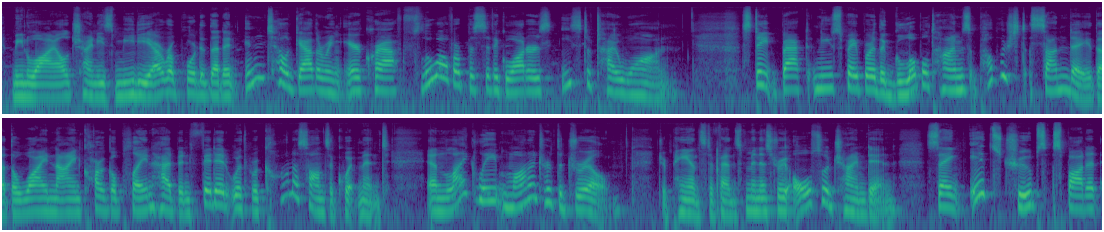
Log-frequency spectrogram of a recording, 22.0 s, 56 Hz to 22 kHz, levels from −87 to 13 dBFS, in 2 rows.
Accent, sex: American, female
